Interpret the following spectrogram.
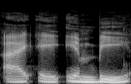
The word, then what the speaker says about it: iamb: So, for example, an iamb, and that's I-A-M-B, iamb, that's not easy to say, iamb foot, is a word that uses an unstressed syllable followed by a stressed syllable, as in delight.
